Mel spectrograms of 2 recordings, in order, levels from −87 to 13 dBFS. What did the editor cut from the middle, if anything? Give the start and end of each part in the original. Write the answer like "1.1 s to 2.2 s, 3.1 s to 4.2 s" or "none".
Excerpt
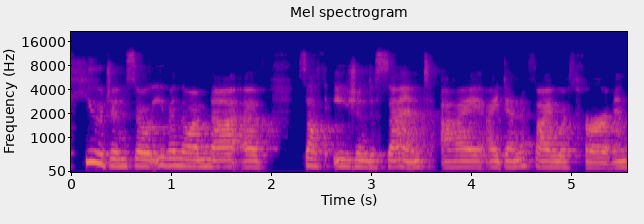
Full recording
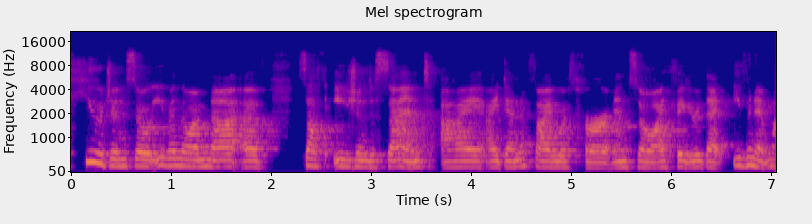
none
